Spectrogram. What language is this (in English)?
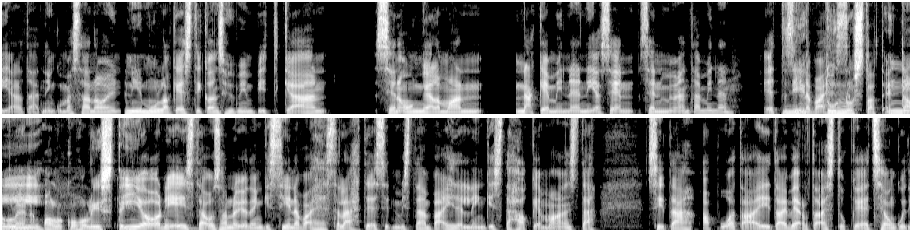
Finnish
